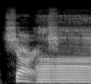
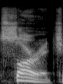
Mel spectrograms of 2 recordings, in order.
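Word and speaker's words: Šarić: weekend you guys know it's not sarich it's Char you're an info guy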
